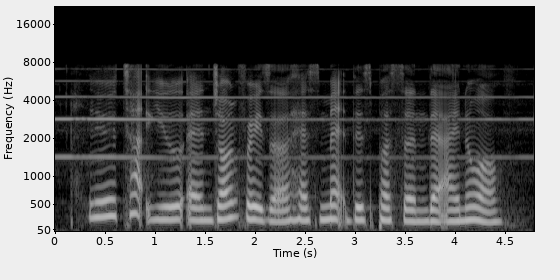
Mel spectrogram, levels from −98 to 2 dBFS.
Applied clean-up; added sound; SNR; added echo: none; Bowed string instrument; 18 dB; none.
